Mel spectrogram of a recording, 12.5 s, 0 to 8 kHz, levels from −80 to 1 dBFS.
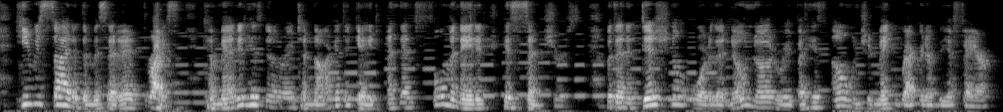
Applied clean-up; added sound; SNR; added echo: classical method WPE with log-MMSE.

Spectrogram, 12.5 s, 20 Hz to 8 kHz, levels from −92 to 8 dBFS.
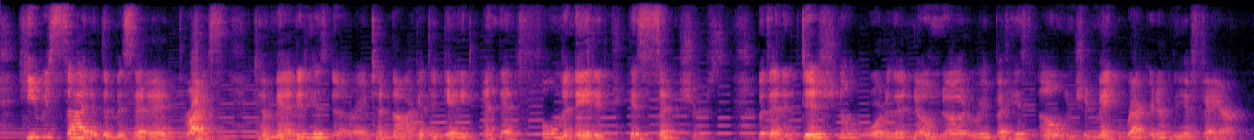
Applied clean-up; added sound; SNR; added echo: none; Wind instrument, woodwind instrument; 15 dB; reverberation time 0.6 s.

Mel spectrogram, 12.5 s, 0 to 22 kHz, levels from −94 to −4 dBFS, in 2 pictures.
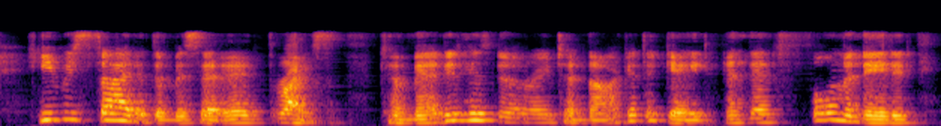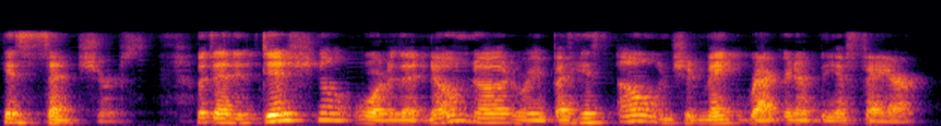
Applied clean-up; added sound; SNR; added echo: neural mask model DeepFilterNet 3.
